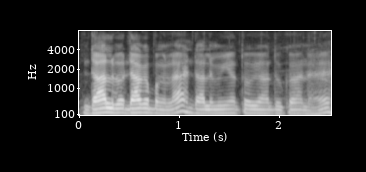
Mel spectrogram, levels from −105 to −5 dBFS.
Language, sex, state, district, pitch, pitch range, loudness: Hindi, male, Bihar, Purnia, 135 Hz, 125-150 Hz, -22 LUFS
